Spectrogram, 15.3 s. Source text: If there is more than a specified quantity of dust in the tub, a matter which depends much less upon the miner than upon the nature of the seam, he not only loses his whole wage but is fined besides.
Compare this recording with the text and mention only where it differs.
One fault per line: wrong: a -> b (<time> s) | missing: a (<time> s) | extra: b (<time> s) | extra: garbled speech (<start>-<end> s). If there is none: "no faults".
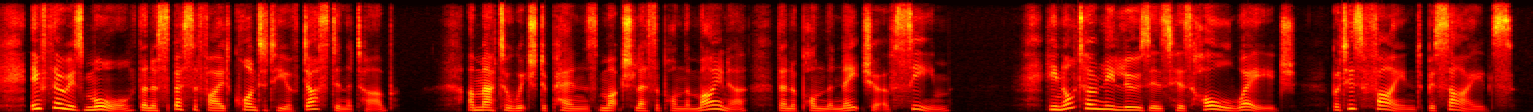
missing: the (8.9 s)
